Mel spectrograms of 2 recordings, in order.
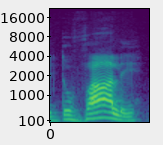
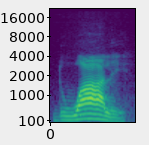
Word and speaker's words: Diwali: Please note, East Indians do not pronounce the V with a V sound. They give it a W sound. So they don't say Diwali as we would say it in Jamaica.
